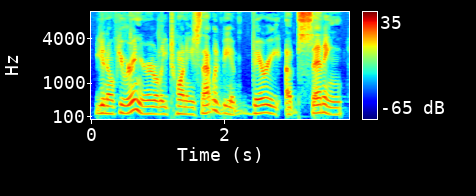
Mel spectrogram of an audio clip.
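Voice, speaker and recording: Low-voiced woman co-host, measured. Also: steady tone, vocal fry. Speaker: podcast co-host. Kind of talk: casual chat.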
